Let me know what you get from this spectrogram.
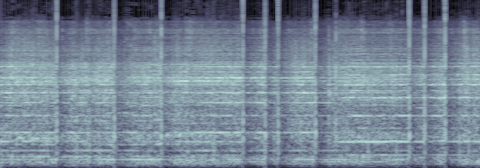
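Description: Guitar-led rock music playing loudly over a fireworks display, with a string of sharp firework bangs and cracks going off through it.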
